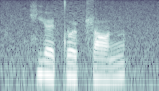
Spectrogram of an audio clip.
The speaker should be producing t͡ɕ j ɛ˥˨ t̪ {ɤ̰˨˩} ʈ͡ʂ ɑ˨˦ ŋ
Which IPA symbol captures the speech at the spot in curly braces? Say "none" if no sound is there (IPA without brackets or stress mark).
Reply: ɤ˥˨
